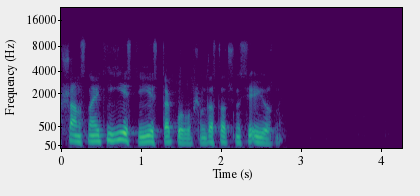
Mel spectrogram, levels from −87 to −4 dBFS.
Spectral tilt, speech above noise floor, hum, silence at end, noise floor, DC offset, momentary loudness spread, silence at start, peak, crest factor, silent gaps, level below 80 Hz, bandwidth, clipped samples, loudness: -8 dB/octave; 47 dB; none; 1.5 s; -86 dBFS; under 0.1%; 6 LU; 0 s; -22 dBFS; 18 dB; none; -78 dBFS; 10 kHz; under 0.1%; -39 LUFS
